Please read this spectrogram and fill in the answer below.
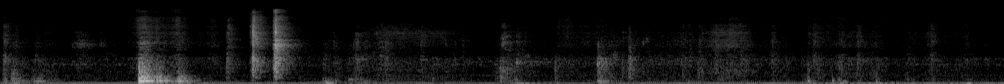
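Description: Kitchen cupboard and things inside it being handled. A loud thump comes about a second and a half in, then two sharp clicks about a second later, then a few light knocks.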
